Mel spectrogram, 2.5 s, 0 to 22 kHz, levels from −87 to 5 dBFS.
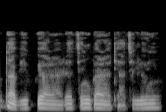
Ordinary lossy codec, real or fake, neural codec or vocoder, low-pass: none; real; none; none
